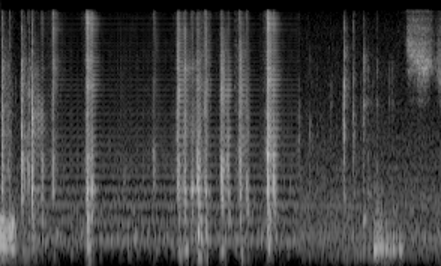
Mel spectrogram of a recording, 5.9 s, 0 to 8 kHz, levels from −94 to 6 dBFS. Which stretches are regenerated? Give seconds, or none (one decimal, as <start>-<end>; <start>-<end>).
0.5-4.0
